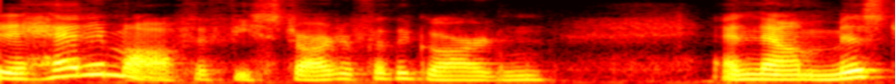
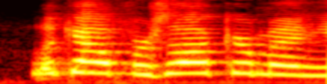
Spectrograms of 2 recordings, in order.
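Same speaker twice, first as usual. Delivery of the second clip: much higher, loud warning yell; gander yelling; 13 semitones higher, 6 dB louder than usual. A narrator's reading. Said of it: "yelled the gander".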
